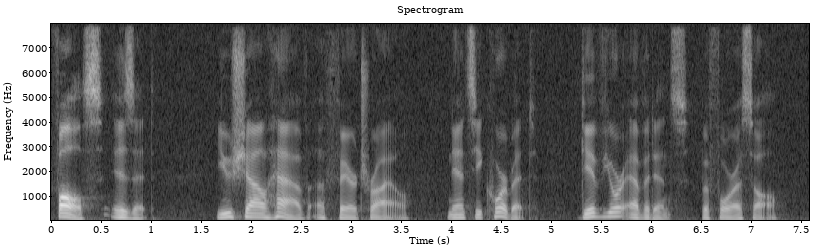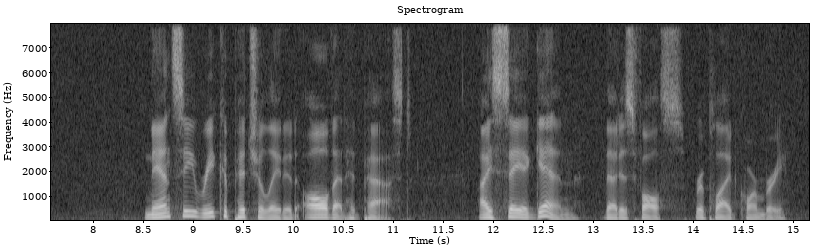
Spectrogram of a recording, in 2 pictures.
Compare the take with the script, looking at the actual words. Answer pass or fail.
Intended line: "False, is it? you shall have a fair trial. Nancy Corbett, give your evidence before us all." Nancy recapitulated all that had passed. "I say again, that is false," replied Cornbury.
pass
